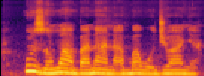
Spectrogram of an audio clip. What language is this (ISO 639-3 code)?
ibo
